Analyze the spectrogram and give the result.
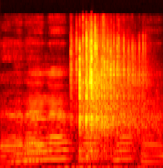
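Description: A steady tonal hum plays, then dice rattle and clatter in a bright, noisy burst for about half a second before the tone continues alone.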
